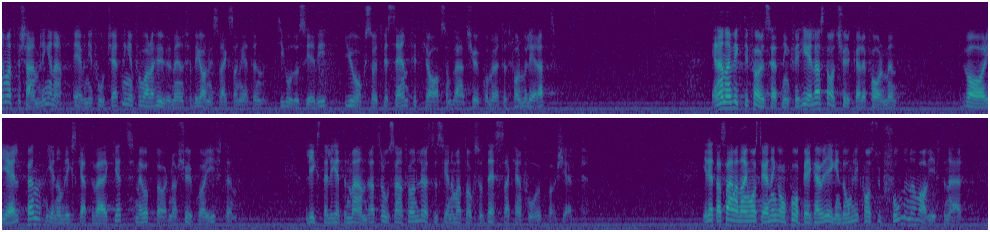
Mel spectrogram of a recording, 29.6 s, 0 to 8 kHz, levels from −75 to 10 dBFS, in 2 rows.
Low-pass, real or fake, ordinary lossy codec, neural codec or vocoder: 7.2 kHz; real; none; none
